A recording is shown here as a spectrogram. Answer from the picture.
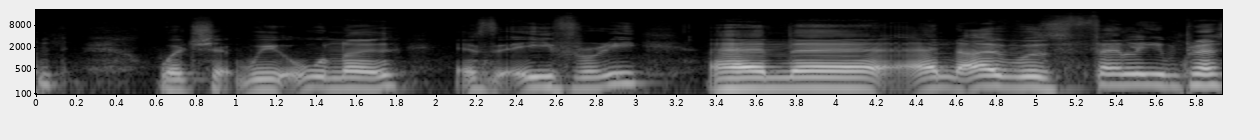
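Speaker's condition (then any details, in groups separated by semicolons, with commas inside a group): Cerebral palsy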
